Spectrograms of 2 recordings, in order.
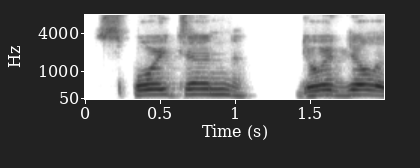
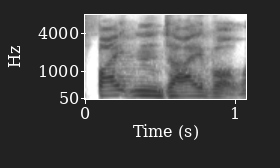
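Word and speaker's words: Spuyten Duyvil: is the oregon trail spoiten deutville is that the way you pronounce that joe i i was informed that it's spiten dival it's like a dutch dutch word yeah spite and diable yeah yeah spite and diver the same press will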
